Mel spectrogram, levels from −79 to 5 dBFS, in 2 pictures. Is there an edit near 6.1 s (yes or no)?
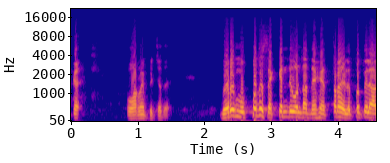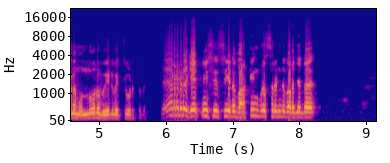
yes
